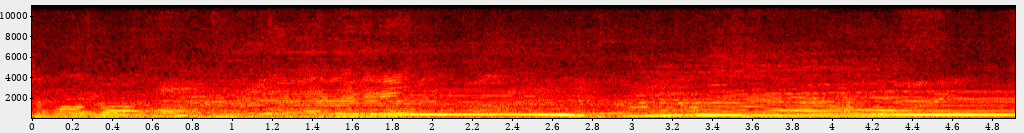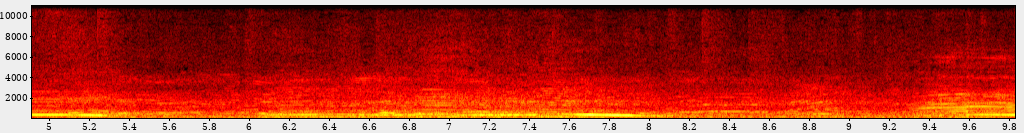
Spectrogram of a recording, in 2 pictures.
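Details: Bull calves, Friesian and crossbreds aged about eight to eleven months, low repeatedly at the Aftabganj livestock market in Dinajpur, Bangladesh. Long, level moos dip and swell one after another, with traders' voices and faint vehicle noise.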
